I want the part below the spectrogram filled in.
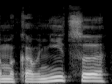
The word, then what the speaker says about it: маковница: Но если остановиться, «Лафертовская маковница», я такое ударение слышала. Да. – «Маковница». Это я не про... – Нет, Лена настаивала на этом ударении, автор.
